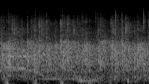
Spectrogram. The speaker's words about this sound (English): Yeah, that's an applause.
